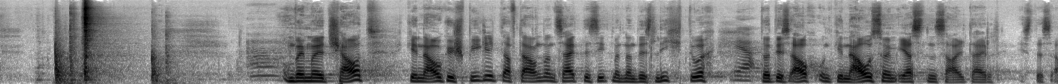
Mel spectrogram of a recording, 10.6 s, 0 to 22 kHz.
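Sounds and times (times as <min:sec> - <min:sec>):
hidden door behind a false bookshelf swinging open: 0:00.4 - 0:01.9
wooden clunks and rattles: 0:00.4 - 0:02.0
speech: 0:02.8 - 0:10.5.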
